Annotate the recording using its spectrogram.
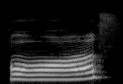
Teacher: قاف، یہ 3 حرف والا ہے، قاف، موٹا ہے اور حلق کے پاس سے نکلتا ہے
